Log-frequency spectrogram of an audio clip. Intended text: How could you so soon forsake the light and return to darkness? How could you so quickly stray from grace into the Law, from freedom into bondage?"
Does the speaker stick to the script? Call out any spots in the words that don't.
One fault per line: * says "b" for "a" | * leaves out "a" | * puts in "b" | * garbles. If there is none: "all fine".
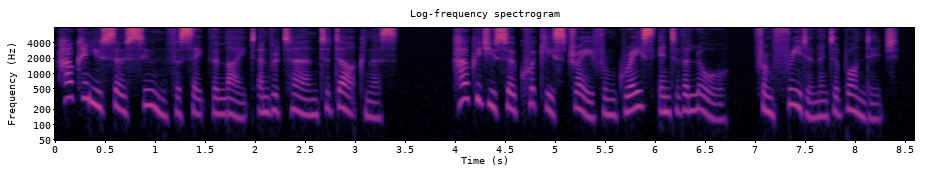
* says "can" for "could"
